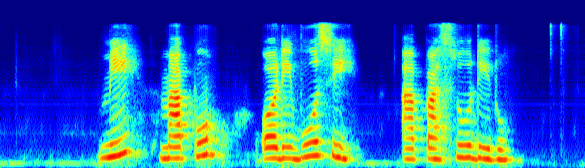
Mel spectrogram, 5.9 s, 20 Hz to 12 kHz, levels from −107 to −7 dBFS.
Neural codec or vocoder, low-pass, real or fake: codec, 16 kHz, 2 kbps, X-Codec, HuBERT features, trained on LibriSpeech; 7.2 kHz; fake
